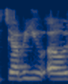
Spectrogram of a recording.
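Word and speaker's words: を: And lastly, we have wa, o, and So that o, which is spelled as W-O there, wo, we often pronounce it as o, and it's used to mark words and sentences.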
